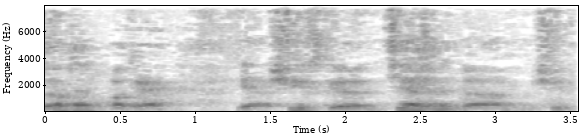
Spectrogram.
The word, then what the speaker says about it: Gadot: Gal Gadot. Gadot. I think it's Gadot.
